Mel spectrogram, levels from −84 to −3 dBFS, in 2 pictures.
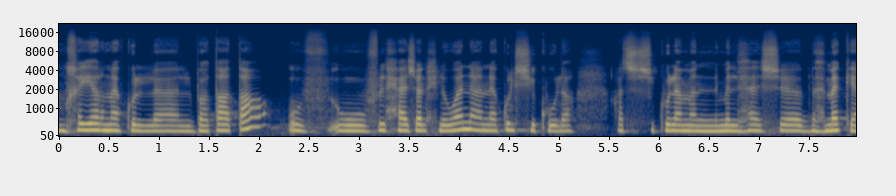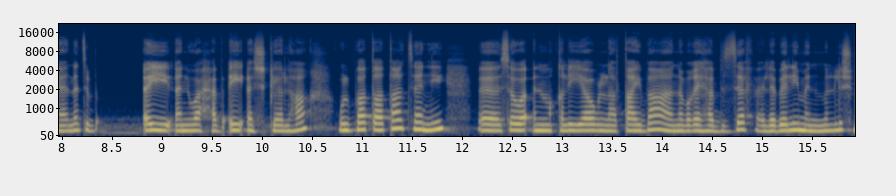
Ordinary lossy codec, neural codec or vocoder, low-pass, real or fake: none; autoencoder, 48 kHz, 32 numbers a frame, DAC-VAE, trained on Japanese speech; 19.8 kHz; fake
